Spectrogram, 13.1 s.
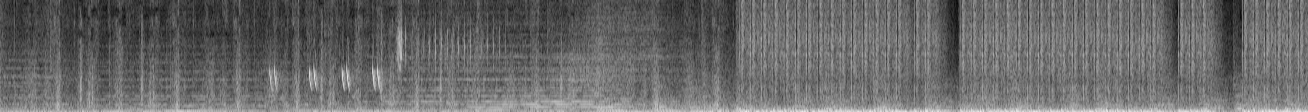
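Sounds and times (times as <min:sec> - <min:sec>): rapid automatic gunfire: 0:07.4 - 0:13.0.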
